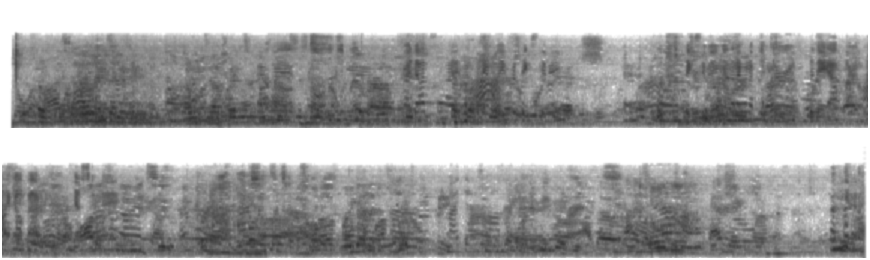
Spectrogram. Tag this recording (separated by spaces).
Group Talking People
